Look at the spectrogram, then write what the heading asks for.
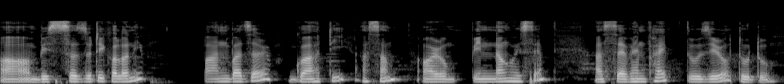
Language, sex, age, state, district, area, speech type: Assamese, male, 18-30, Assam, Lakhimpur, rural, spontaneous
